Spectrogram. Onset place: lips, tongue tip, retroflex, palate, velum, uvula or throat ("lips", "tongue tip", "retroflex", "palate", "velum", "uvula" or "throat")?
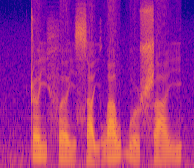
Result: retroflex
